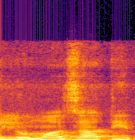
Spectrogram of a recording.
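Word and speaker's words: لمزة: यह लुमाजाती था। लेकिन जब आयत लग गई ता को हजफ कर दिया गया। आयत लगाते वक्त हा की आवाज निकलेगी। ता को हज़फ करेंगे। यानी ता साइलेंट रहेगा।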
